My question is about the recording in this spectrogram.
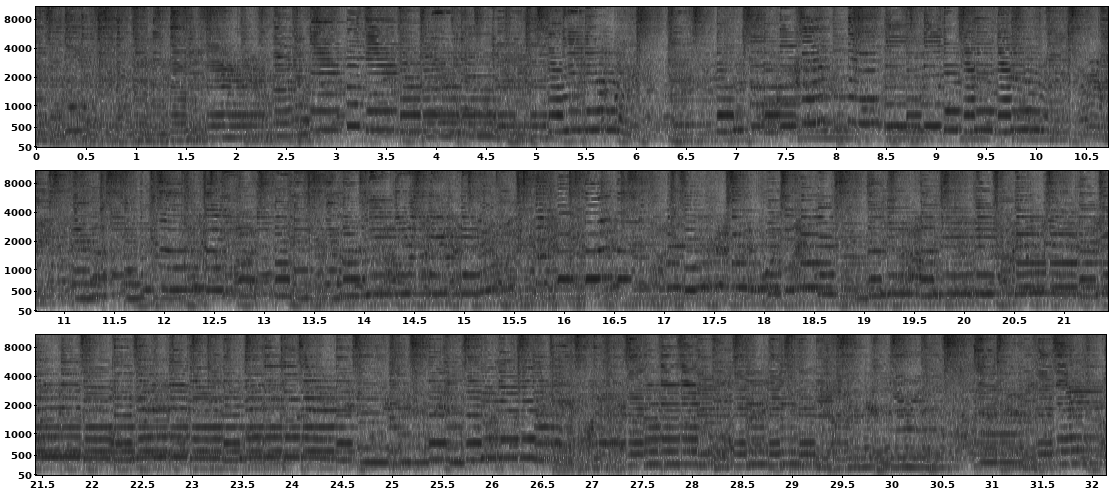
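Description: Two acoustic guitars strummed and picked together in a live performance, played steadily with a wavering melody line above the chords.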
